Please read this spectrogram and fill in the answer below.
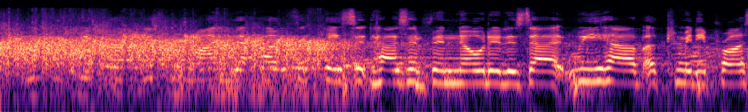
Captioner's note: some Applause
